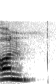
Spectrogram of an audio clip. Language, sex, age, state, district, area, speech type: Assamese, female, 30-45, Assam, Dhemaji, urban, read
